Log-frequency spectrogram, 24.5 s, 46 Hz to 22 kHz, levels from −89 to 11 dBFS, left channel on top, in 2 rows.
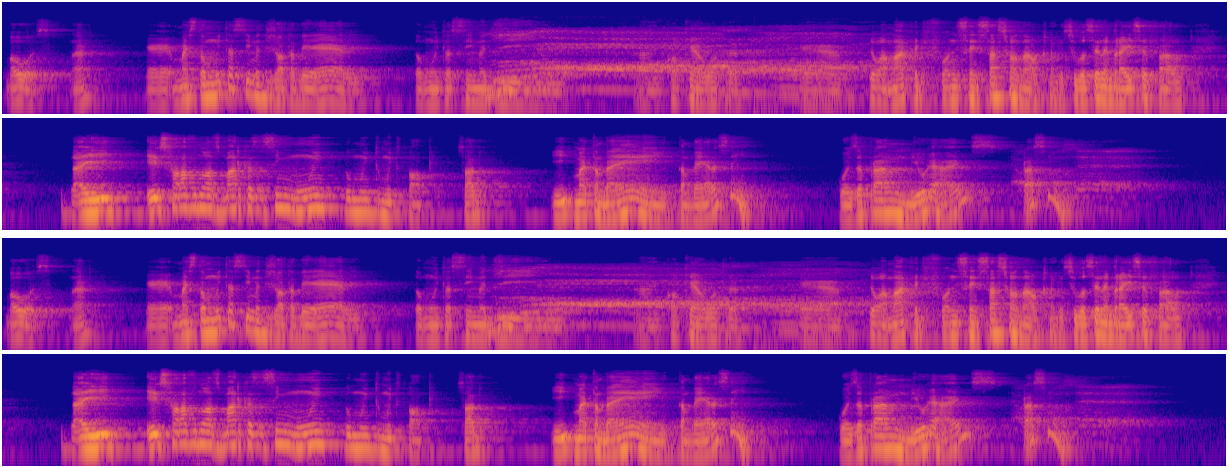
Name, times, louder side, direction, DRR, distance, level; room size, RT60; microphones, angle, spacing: voice 1, 0.0-0.9 1.4-3.6 4.1-5.6 6.3-7.4 8.0-12.1 12.9-13.4 13.7-16.5 16.8-17.1 17.7-19.7 20.6-22.2 22.5-22.9, right 1 dB, 5° right, 8 dB, 0.3 m, -27 dB
sound 1, 4.8-9.0, left 2 dB, 55° left, 1.0 m, -35 dB
voice 2, 21.0-21.3 22.3-23.6, left 1 dB, 25° left, -6 dB, 3.7 m, -46 dB
11.5 x 9.6 x 4.5 m, 1.5 s
head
